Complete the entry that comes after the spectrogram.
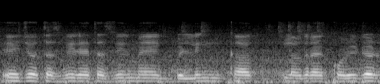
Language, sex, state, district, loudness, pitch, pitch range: Hindi, male, Punjab, Kapurthala, -17 LUFS, 150 Hz, 145-155 Hz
